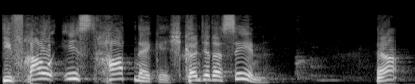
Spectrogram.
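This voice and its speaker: A man's voice: high-pitched, very animated, takes it slowly, fairly bright tone. A man preaching a sermon, often asking his listeners questions. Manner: engaging, asks the audience questions.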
